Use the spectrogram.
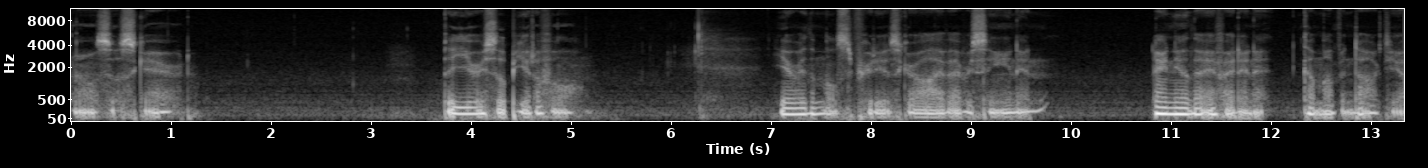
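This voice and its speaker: A man playing a sleepy, affectionate half-vampire boyfriend in an intimate ASMR roleplay, murmuring softly and haltingly in a breathy, whispery voice. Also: fairly high pitch, fairly even intonation, no echo, dull audio, full character voice. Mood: tender, reminiscing. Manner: drowsy, halting, murmured endearments.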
